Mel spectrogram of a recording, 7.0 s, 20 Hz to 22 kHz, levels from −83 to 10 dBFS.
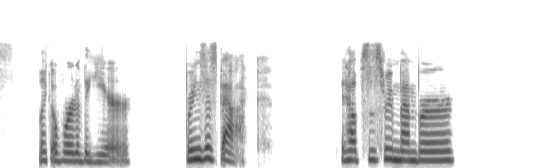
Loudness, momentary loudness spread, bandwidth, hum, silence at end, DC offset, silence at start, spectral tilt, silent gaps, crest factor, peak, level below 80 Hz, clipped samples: -22 LUFS; 15 LU; 8 kHz; none; 1.3 s; under 0.1%; 0.5 s; -4 dB/octave; 1.93-2.31 s, 3.13-3.18 s, 3.42-4.19 s; 16 dB; -8 dBFS; -74 dBFS; under 0.1%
